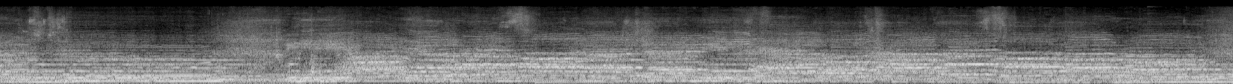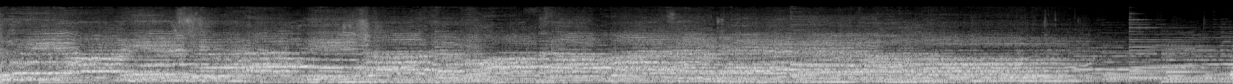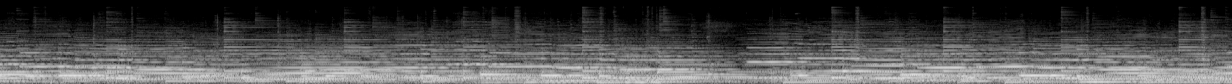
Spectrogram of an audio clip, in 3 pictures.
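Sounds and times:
choir singing a hymn: 0.0 - 36.9
instrumental accompaniment: 0.0 - 36.9.

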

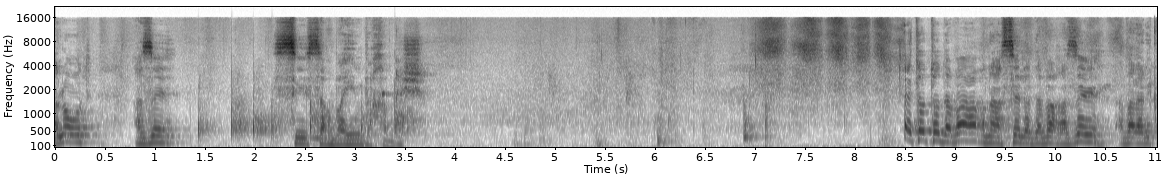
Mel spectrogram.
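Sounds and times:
eraser swishing on whiteboard: 6.9 - 8.7.

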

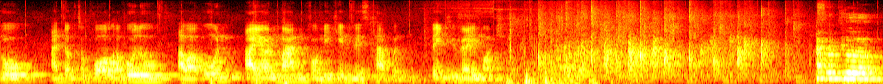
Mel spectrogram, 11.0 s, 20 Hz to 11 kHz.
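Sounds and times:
audience applauding: 6.6 - 10.2.

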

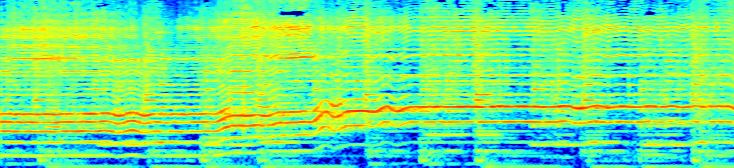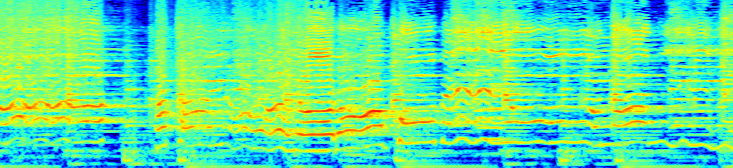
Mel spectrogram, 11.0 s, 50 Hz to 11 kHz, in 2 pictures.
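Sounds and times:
ornamented folk singing: 0.0 - 11.0
traditional instrumental accompaniment: 0.0 - 11.0.

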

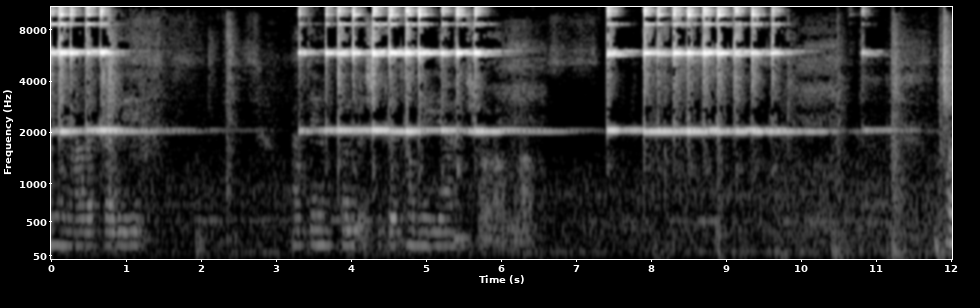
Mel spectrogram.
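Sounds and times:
hand bell ringing rapidly: 0.0 - 1.0, 3.3 - 6.2, 7.4 - 10.0.

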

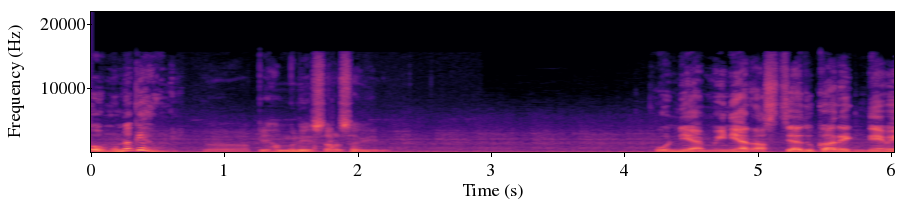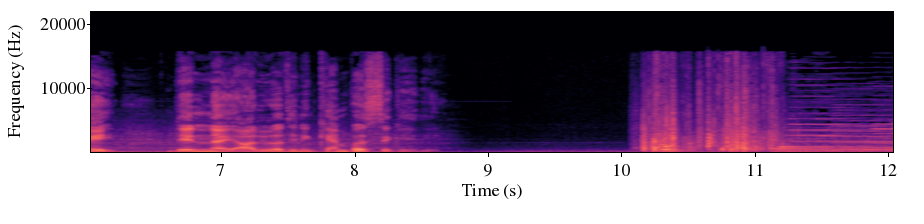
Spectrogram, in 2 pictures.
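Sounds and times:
books falling on floor: 10.1 - 11.4
background music: 11.0 - 12.0.

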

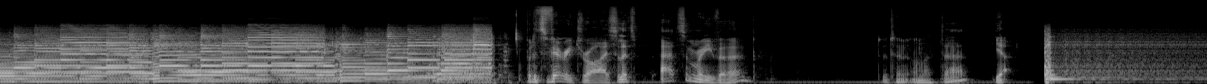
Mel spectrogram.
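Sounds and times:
electric guitar chord ringing: 0.0 - 5.0, 10.5 - 12.0.

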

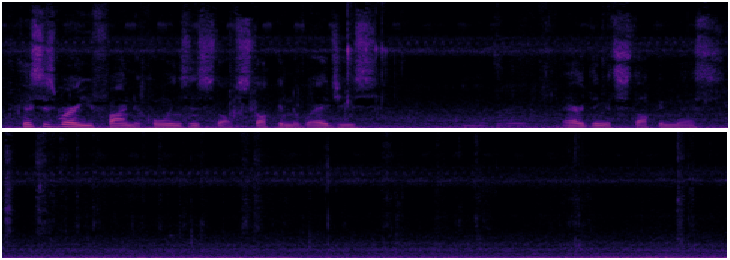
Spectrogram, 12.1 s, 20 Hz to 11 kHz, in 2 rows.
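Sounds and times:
insects chirring: 0.0 - 12.0
footsteps on cobblestones: 6.2 - 12.0.

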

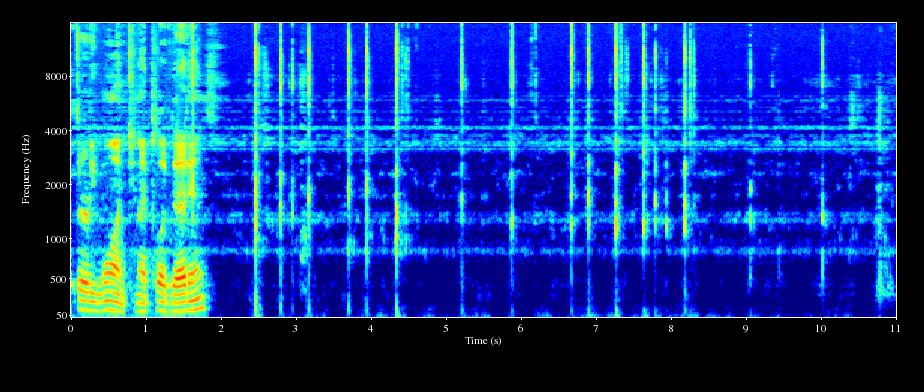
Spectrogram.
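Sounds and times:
stylus tapping on touchscreen: 2.4 - 6.0, 6.6 - 8.4.

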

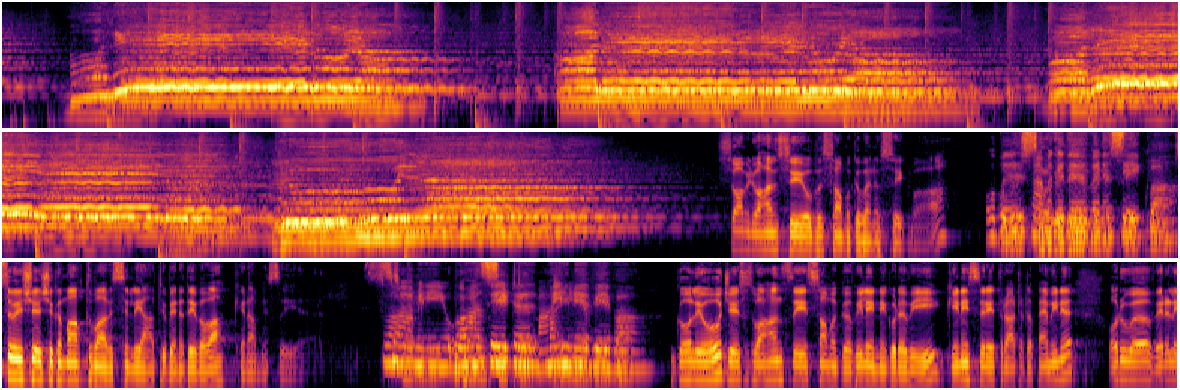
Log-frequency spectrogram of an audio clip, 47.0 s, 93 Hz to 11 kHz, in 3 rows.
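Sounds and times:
instrumental accompaniment: 0.0 - 25.3
church singing with vibrato: 0.8 - 6.6, 7.2 - 24.8, 28.8 - 31.7, 36.3 - 40.1.

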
